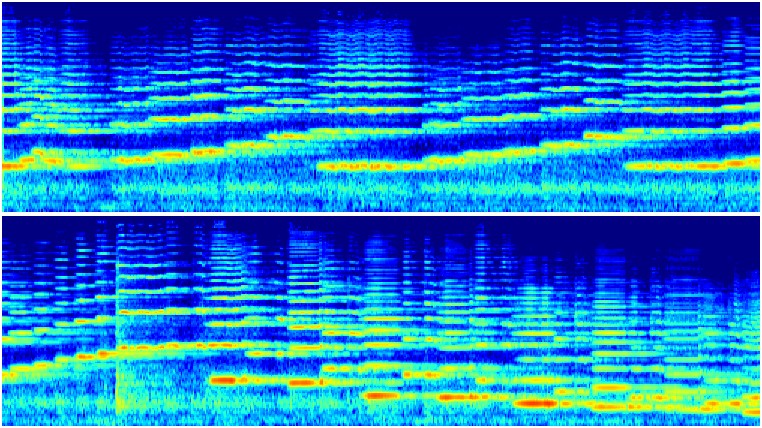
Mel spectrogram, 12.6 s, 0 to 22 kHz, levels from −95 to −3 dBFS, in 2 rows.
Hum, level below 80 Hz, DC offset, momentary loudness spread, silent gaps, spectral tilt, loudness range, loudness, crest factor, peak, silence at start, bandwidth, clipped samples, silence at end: none; -70 dBFS; under 0.1%; 11 LU; none; -1 dB/octave; 7 LU; -28 LUFS; 16 dB; -12 dBFS; 0 s; 16 kHz; under 0.1%; 0 s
